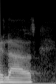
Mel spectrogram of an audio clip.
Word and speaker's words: Louth: County Louth, in Ireland. That's the Free Radio Show, Radio Rainbow International, 151 Moneymore, and Moneymore is spelled M-O-N-E-Y-M-O-R-E, Moneymore, Drogheda, D-R-O-G-H-E-D-A, Drogheda, County Louth, County as in C-O-U-N-T-Y, and Louth is spelled L-O-U-T-H, Louth in Ireland.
